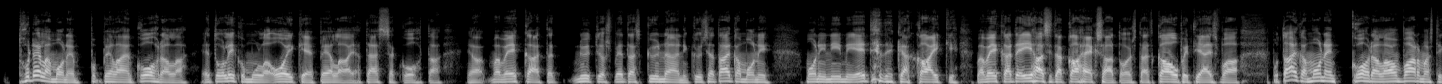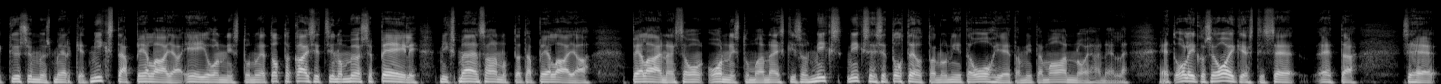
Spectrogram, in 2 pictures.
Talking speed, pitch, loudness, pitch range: 190 wpm, 115 Hz, -18 LUFS, 100-130 Hz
